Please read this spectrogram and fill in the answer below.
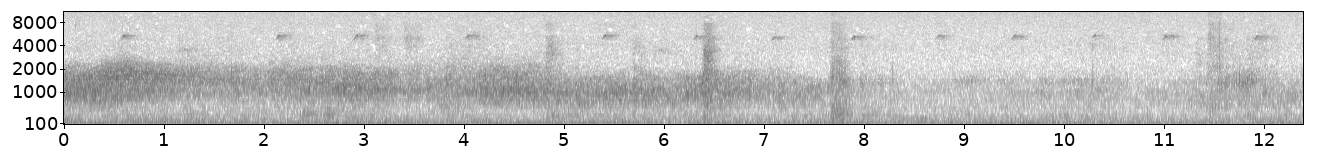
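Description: Near silence outdoors: a faint even hiss with a faint, short, high chirp repeated about once a second, and a few soft footsteps on gravel.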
